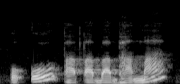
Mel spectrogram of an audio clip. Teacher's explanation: పెదవుల కదలికలతో పెదవులు బాగా కలిసినప్పుడు ఇవి వస్తాయి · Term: ఓష్ట్యములు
